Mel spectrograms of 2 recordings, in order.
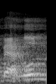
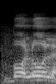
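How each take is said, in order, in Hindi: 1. पहले अक्षर में 'a' स्वर है। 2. पहले अक्षर में 'o' स्वर है। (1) "बहलोल नहीं है" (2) "बोहलोल है"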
